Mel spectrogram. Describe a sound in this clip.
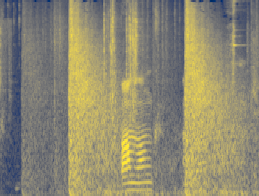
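A sniper rifle fires loud shots.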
